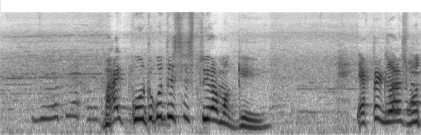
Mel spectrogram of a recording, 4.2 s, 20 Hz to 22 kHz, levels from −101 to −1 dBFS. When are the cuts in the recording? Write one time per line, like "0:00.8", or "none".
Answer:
none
